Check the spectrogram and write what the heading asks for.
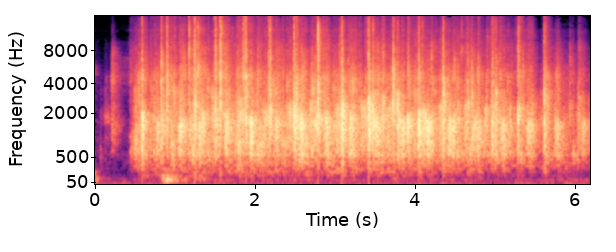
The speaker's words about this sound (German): Also nochmal vielen Dank an alle, die hier sind, die vortragen, die moderieren und auch an alle, die hier zum Zuschauen gekommen sind. Ich finde, das hat noch einen kleinen Applaus verdient.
